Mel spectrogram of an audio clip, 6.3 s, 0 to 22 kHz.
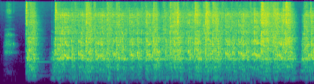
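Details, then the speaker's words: Rebuilt Yamaha Raptor 660 with an aftermarket stator, first start attempt without choke: a short crank, a pause, then a long, uneven whirring crank that never catches; starter clutch slipping rather than turning the engine. "Oof, it sounds like the starter clutch might need to be replaced. It really does."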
